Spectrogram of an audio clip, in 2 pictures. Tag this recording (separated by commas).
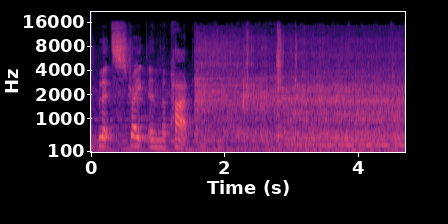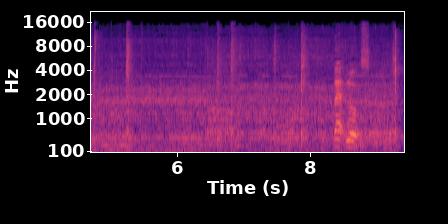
Blender, Speech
